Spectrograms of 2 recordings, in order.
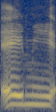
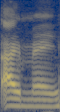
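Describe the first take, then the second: First: The name sounds like the common name Amy. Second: The name sounds like two separate parts, Ah-May. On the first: The speaker calls it wrong. "I will react to both Amy and I May" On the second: The speaker calls it right. "I said it right"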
